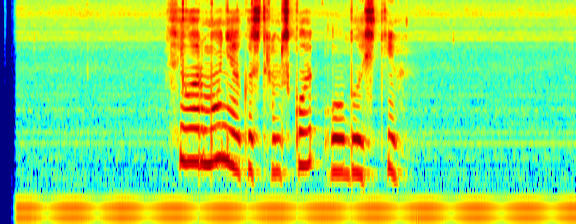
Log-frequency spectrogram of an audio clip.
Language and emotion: Russian, sad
